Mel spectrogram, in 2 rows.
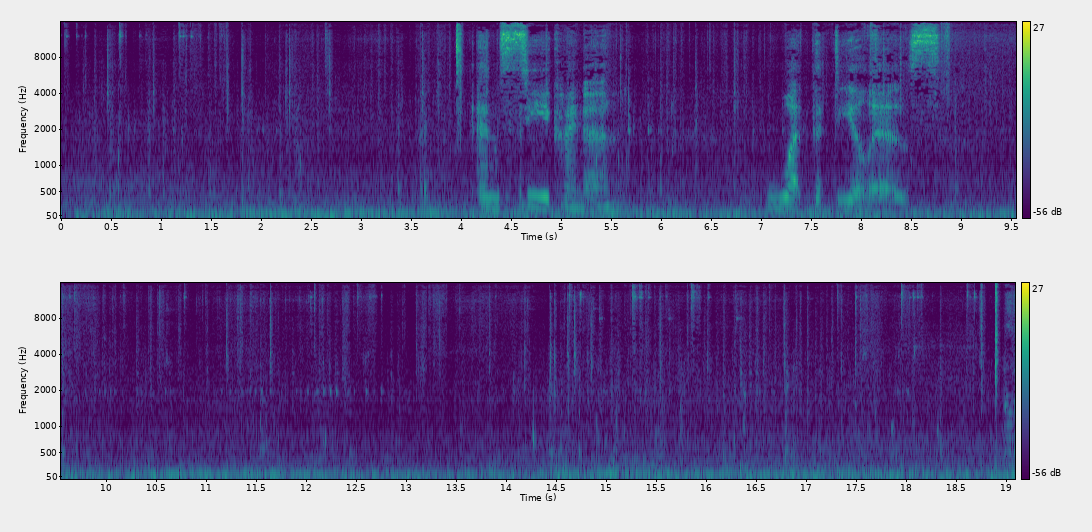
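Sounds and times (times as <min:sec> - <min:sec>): engine and tyres rumbling: 0:00.0 - 0:19.0
interior rattles and ticks: 0:00.0 - 0:19.0.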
